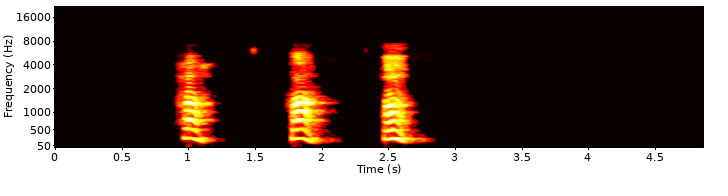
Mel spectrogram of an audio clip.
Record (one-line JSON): {"exhalation_length": "4.9 s", "exhalation_amplitude": 31393, "exhalation_signal_mean_std_ratio": 0.27, "survey_phase": "beta (2021-08-13 to 2022-03-07)", "age": "65+", "gender": "Female", "wearing_mask": "No", "symptom_none": true, "smoker_status": "Ex-smoker", "respiratory_condition_asthma": false, "respiratory_condition_other": false, "recruitment_source": "REACT", "submission_delay": "2 days", "covid_test_result": "Negative", "covid_test_method": "RT-qPCR", "influenza_a_test_result": "Negative", "influenza_b_test_result": "Negative"}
